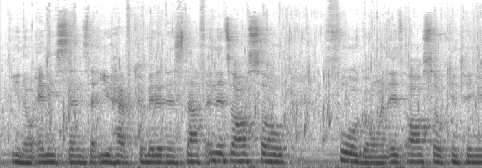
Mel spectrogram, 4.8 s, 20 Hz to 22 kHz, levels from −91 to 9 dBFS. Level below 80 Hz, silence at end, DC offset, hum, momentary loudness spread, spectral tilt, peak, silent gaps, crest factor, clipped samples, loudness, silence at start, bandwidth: -40 dBFS; 0 s; under 0.1%; none; 4 LU; -7.5 dB/octave; -8 dBFS; none; 14 dB; under 0.1%; -22 LUFS; 0 s; 14.5 kHz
